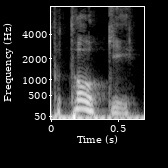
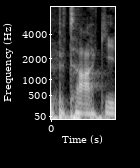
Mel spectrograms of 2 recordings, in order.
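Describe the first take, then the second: First: The name is said the original Polish way. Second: The name is said the anglicized way. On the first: "in the original Polish it was pronounced Potoki" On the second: "we'll say Pataki"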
